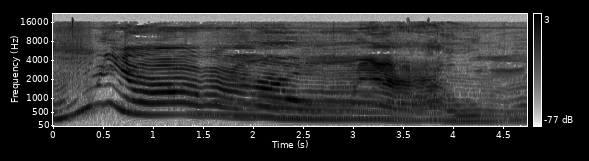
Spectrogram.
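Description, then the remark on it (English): A person imitates a cat with one long, drawn-out meow that rises sharply, then slides slowly downward with a wavering, whiny tone. It's loud, with no other sounds. “The cat sounds.”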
